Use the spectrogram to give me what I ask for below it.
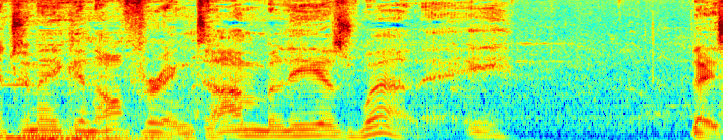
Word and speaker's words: Umberlee: What do you know of Umberlee, Astarion? Oh, lots. Rhymes with undersea, for one thing.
